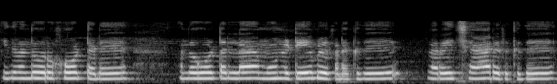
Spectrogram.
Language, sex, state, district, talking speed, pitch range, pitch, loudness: Tamil, female, Tamil Nadu, Kanyakumari, 130 wpm, 260-275 Hz, 270 Hz, -13 LUFS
